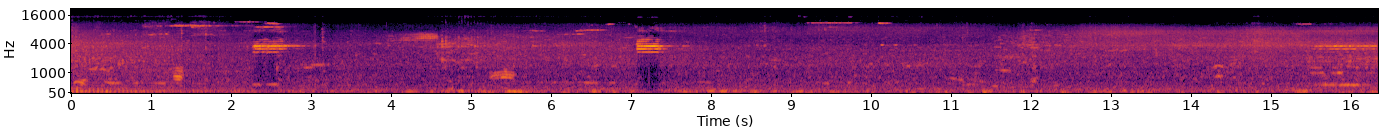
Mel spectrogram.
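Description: Road traffic on a flooded, waterlogged street, a steady low rumble of engines, with two short vehicle horn toots, about two and a half seconds in and again about seven seconds in.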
